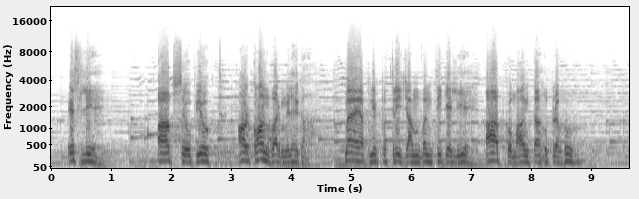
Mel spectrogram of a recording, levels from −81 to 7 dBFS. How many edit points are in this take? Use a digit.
1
